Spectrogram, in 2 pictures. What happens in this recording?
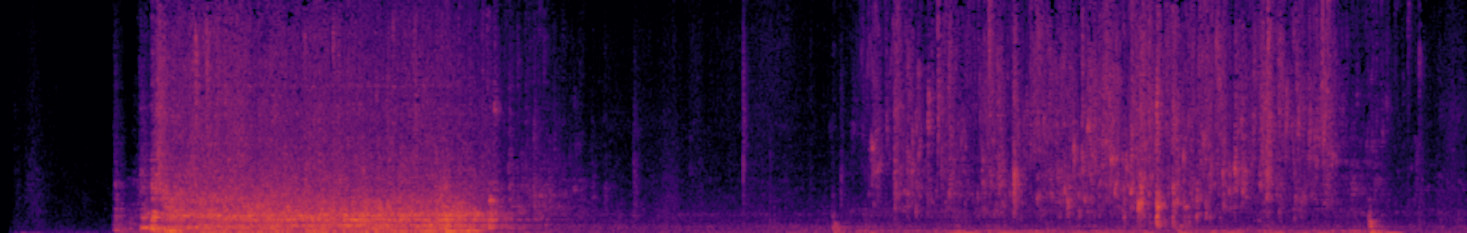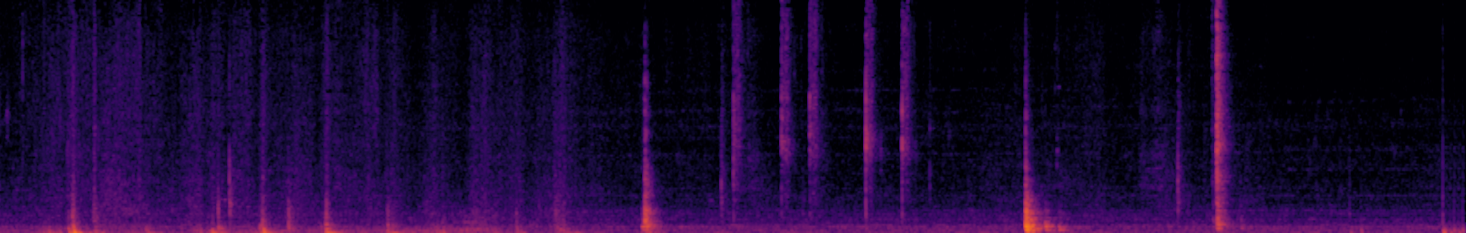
I flushed the toilet and then washed my hands .After washing my hands, I dried them with a towel and then sprayed perfume.Finally I switched off the light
